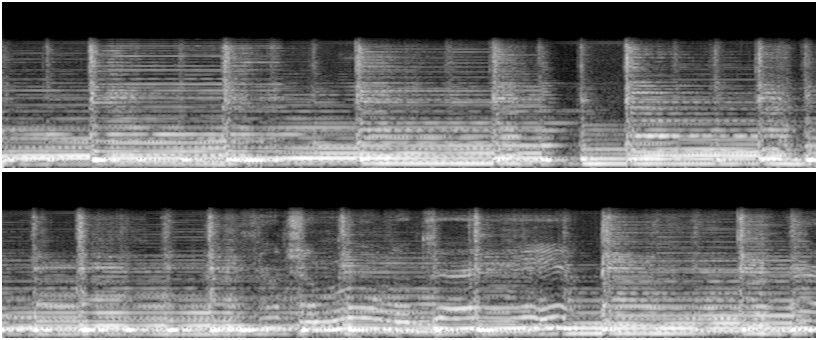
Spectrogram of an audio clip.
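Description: Acoustic guitar with a capo on the fourth fret, strummed in a steady rhythm through a repeated chord progression.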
